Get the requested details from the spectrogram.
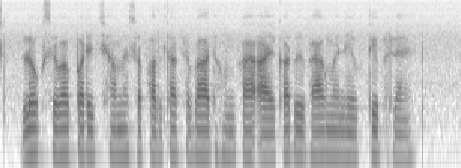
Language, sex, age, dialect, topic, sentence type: Maithili, male, 25-30, Southern/Standard, banking, statement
